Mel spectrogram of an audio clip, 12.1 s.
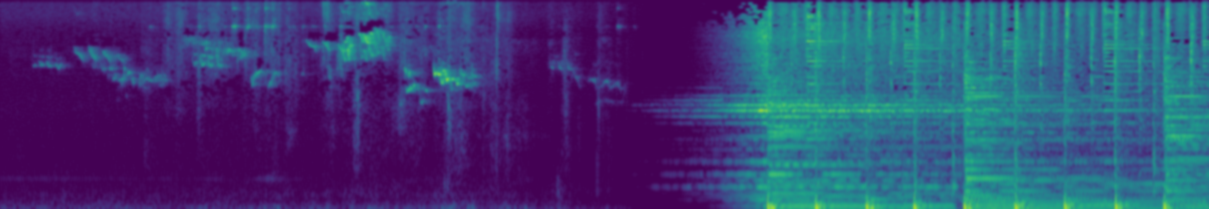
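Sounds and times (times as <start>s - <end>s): small birds chirping: 0.2s - 6.3s.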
